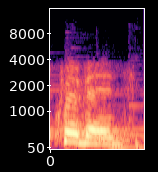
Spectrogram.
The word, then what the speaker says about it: Quibids: Yes, the way it was supposed to be pronounced was Quibids. – Quibids. – Which is like quick bids right.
